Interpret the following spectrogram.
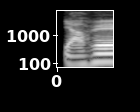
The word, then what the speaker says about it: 야훼: 오늘날 대부분의 학자들은 원래 발음이 야회에 가까웠을 것이라고 추정합니다.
